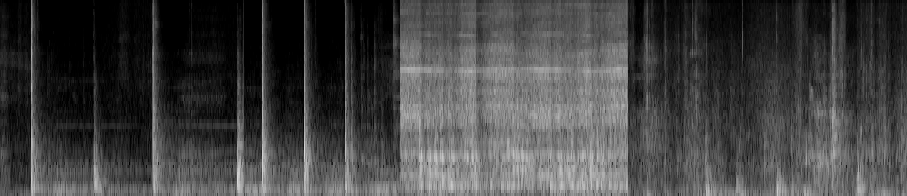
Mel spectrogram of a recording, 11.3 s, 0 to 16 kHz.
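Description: A hammer bashing the MX-5's bodywork to make clearance for a passenger seat: about eight separate sharp strikes in the first half. About five seconds in, a loud even rushing noise starts and cuts off abruptly after about three seconds, followed by quieter knocks.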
